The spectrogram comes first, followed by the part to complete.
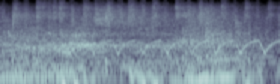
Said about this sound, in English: He concentrates as he skids around another corner.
